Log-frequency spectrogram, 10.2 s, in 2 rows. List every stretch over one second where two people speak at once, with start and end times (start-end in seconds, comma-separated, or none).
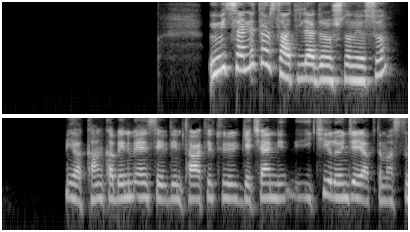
none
